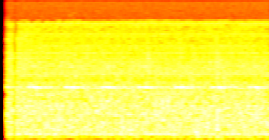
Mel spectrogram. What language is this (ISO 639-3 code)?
urd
